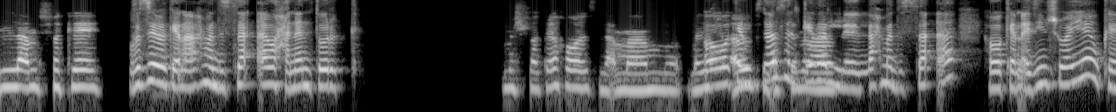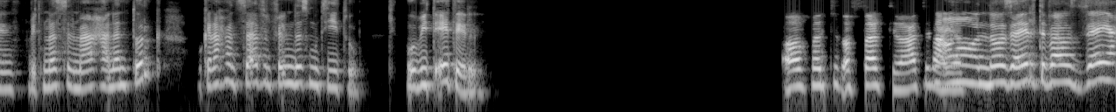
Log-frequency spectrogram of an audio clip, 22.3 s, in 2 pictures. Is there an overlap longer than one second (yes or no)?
yes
